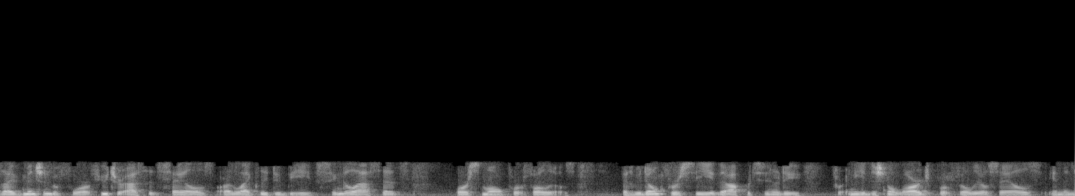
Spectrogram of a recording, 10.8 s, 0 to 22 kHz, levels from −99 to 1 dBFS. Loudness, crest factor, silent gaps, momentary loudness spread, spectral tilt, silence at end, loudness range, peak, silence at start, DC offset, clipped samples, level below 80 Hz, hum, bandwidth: -28 LUFS; 18 dB; none; 8 LU; -10.5 dB/octave; 0 s; 2 LU; -10 dBFS; 0 s; under 0.1%; under 0.1%; -64 dBFS; none; 4 kHz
